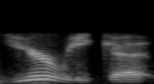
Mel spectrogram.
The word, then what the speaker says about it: Eureka: There's two towns. I-5 goes through Yreka, and then Eureka with the E is on the coast.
